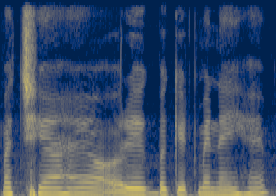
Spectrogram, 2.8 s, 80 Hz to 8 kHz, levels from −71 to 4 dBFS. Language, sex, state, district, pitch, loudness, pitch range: Hindi, female, Karnataka, Koppal, 220 Hz, -16 LUFS, 210-225 Hz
